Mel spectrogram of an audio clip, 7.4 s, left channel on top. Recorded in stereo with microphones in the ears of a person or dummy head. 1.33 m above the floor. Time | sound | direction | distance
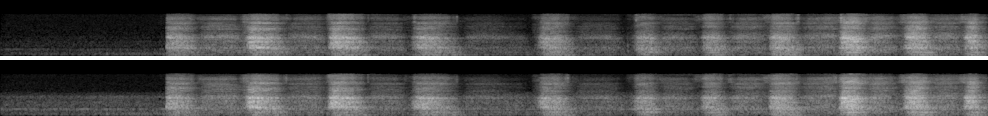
1.2 | breathing | 40° right (ahead or behind) | 1.6 m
